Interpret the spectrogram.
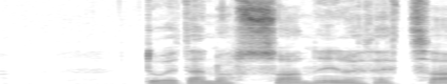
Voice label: "noson", Welsh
